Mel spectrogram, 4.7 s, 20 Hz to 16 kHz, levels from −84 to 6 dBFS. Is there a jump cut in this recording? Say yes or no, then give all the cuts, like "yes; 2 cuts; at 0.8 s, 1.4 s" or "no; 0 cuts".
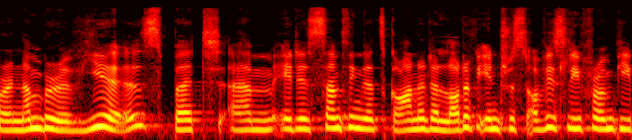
no; 0 cuts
